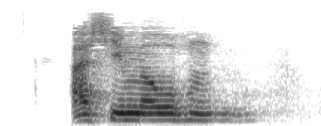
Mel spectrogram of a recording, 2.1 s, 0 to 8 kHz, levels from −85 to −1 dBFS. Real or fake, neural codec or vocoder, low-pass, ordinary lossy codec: fake; codec, 16 kHz, 0.9 kbps, LongCat-Audio-Codec; 7.2 kHz; MP3, 24 kbps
